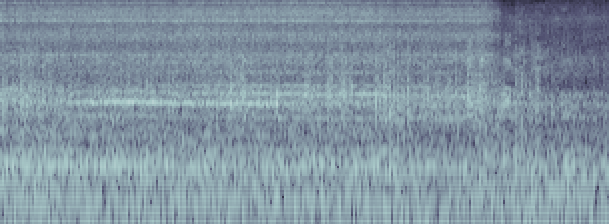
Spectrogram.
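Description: A motorcycle engine hums nearby.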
